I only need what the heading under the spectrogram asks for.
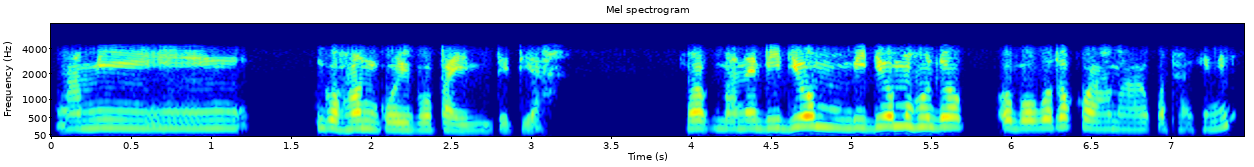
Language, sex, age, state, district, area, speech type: Assamese, female, 45-60, Assam, Sivasagar, rural, conversation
